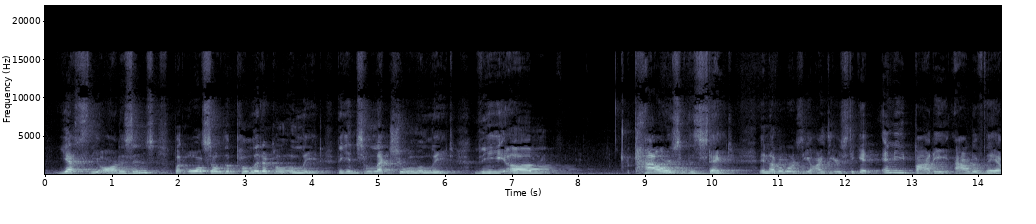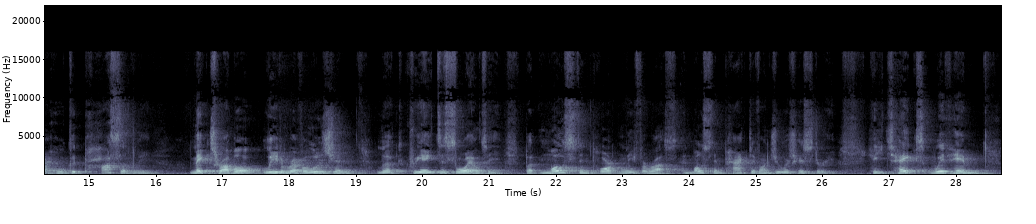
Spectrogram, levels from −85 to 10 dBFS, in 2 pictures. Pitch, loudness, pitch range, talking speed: 165 Hz, -21 LUFS, 145-195 Hz, 115 wpm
